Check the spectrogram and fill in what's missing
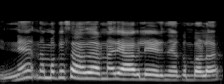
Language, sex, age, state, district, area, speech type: Malayalam, female, 60+, Kerala, Pathanamthitta, rural, spontaneous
